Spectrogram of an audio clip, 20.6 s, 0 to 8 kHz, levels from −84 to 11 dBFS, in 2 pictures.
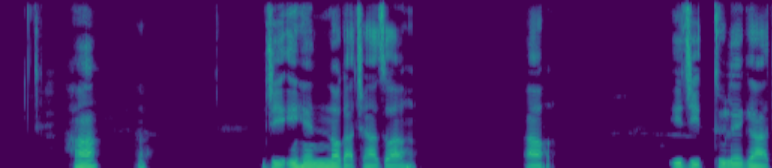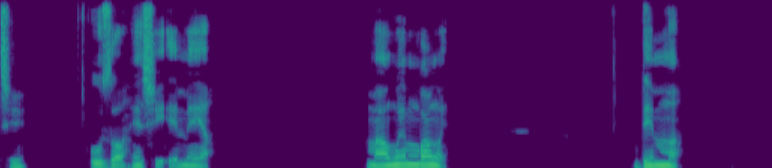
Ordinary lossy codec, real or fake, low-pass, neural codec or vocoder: none; real; none; none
